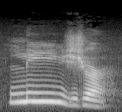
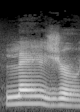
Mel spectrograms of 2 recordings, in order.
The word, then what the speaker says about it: leisure: mà không phải nhé, từ này giống kiểu gốc Pháp á các bạn, thế cho nên nó sẽ đọc là leisure. Leisure hay là sẽ đọc là gì đây? Leisure nha các bạn nhé. Người Mỹ thì thích đọc là leisure, còn người Anh thì thích đọc là leisure. Từ này thì cô Huyền thích đọc theo kiểu Mỹ là leisure các bạn nhé.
